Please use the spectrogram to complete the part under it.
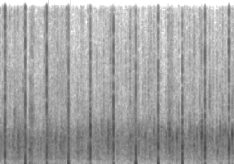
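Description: After an entrepreneurship talk, an audience applauds with a blend of scattered clapping and a few sharp, regularly spaced louder claps standing out in a quick steady rhythm, moderately loud throughout.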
